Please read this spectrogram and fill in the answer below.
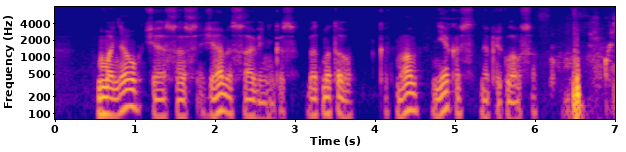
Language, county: Lithuanian, Vilnius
